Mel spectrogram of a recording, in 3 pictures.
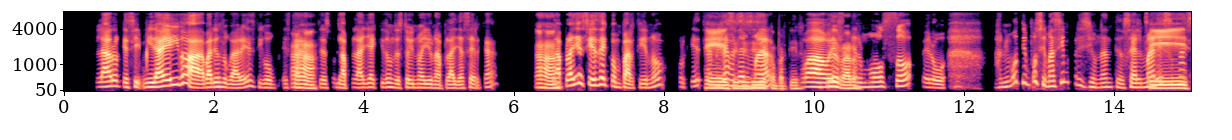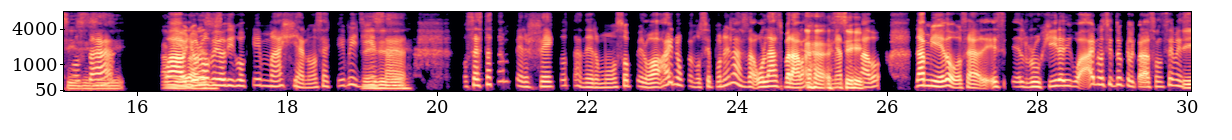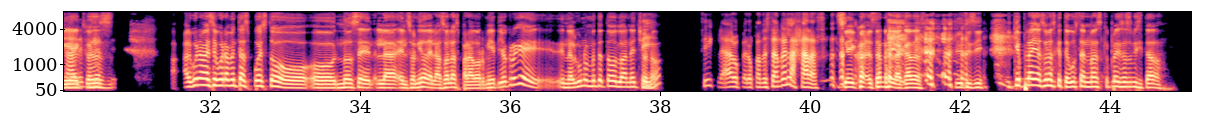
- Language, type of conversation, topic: Spanish, podcast, ¿Qué es lo que más te atrae de salir a la naturaleza y por qué?
- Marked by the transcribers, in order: other background noise; chuckle; laughing while speaking: "Sí"; other noise; tapping; laugh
